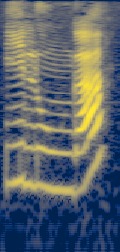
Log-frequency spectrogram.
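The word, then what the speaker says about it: i lunga: 일룽가, 예, kappa, W, X, Y 이렇게 읽게 되는데 예, J를 기본 즈 발음으로 생각을 하지 않고 반모음처럼 생각을 해요.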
